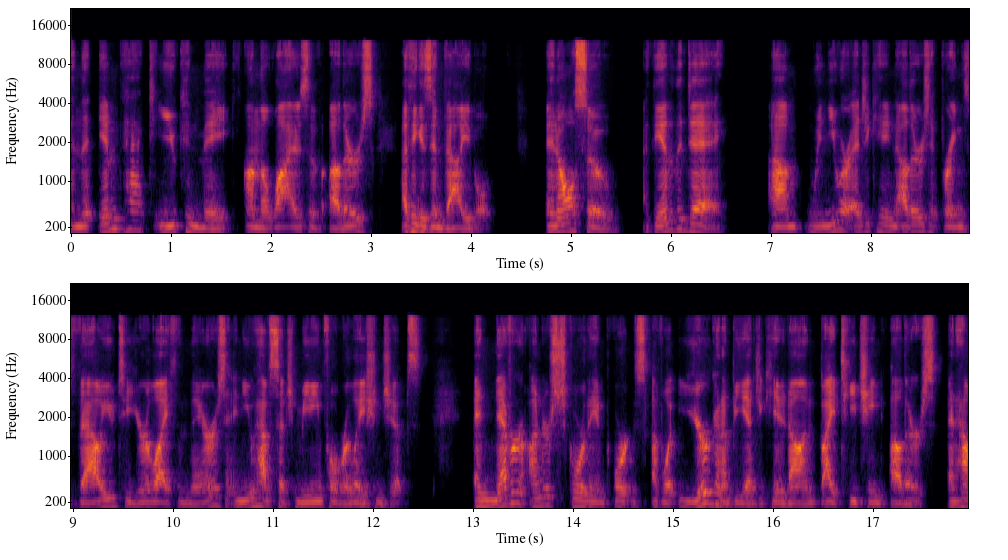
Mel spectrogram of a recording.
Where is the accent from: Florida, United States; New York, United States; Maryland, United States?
Florida, United States; Clearwater Beach; now in Atlanta, United States; So I grew up in Clearwater Beach, Florida. I would surf on the beaches when there were storms because Clearwater Beach doesn't have the biggest waves, but I really enjoyed it.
